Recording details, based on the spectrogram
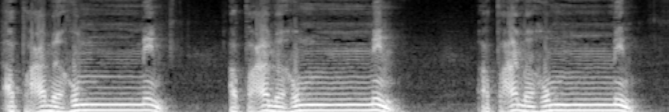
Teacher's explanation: merging the still meme, the first meme sakina, into the second meme, producing a shadda and ghunnah reflected by the color green. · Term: idgham with ghunnah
